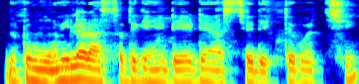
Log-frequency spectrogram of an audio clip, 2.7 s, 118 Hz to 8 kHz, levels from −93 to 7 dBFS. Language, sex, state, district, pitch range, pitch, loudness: Bengali, male, West Bengal, Paschim Medinipur, 120-135 Hz, 125 Hz, -18 LUFS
